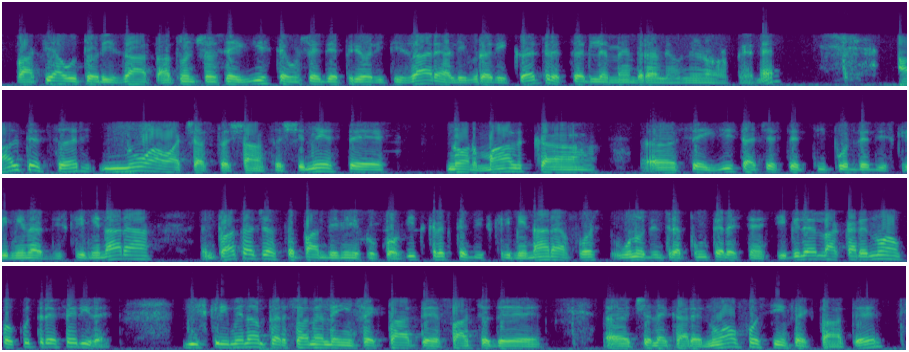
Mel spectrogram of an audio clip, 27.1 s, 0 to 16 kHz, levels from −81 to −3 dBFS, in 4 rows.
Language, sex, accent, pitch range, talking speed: Romanian, male, native, 105-130 Hz, 150 wpm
